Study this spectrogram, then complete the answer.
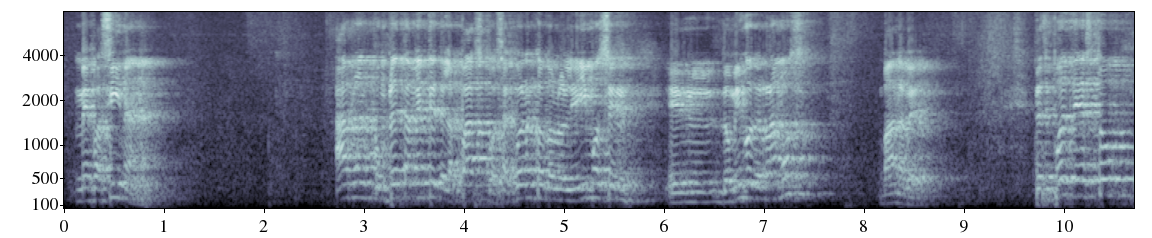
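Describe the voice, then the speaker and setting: A man's voice: fairly high pitch, a bit bright. A man preaching a sermon, often asking the congregation questions. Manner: conversational, asks the congregation questions. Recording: echoey hall from far off.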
